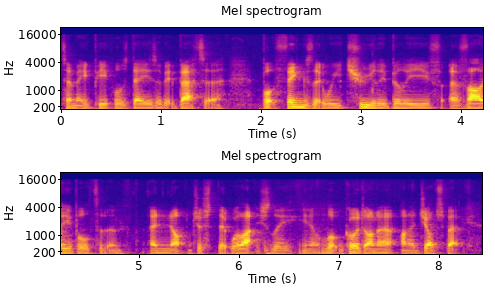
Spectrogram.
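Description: With a Lancashire accent, a man talks at a fairly quick pace in a very deep, low pitch and monotone, flat intonation, recorded very cleanly against a silent background. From northern England, Wigan. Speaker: creative agency operations director. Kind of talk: casual interview chat. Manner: hesitant with fillers and repetitions.

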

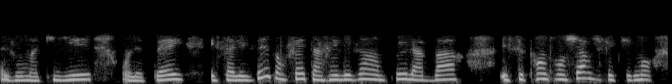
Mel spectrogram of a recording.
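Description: A woman's unremarkable speaking voice, fairly high in pitch, with ordinary pitch variation, very even loudness and a moderate pace. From DR Congo. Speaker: singer-songwriter and activist. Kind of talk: interview.

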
